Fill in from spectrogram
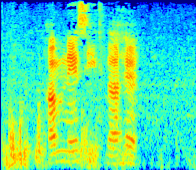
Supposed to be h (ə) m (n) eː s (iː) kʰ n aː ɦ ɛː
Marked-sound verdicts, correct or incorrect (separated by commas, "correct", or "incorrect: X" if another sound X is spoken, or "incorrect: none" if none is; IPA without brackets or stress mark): correct, correct, correct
